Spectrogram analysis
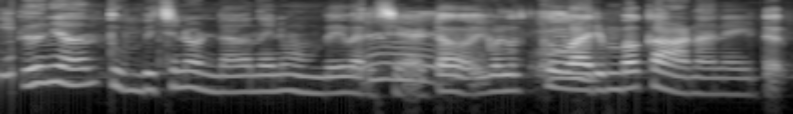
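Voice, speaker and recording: A woman's voice: mid-range voice, normal speed, a loud crowd. A mother narrating a family vlog in a chatty way, explaining step by step and correcting herself as she goes. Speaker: vlogger and mother.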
